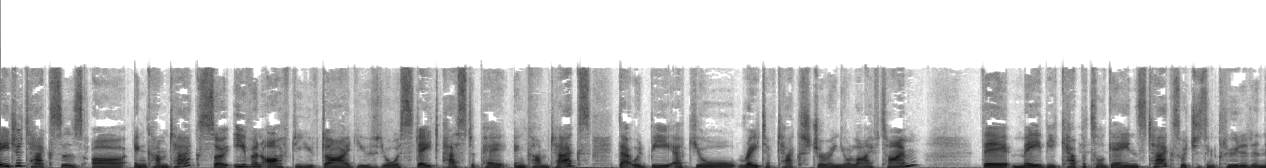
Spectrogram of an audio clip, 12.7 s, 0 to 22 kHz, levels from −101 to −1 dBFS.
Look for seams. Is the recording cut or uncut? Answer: cut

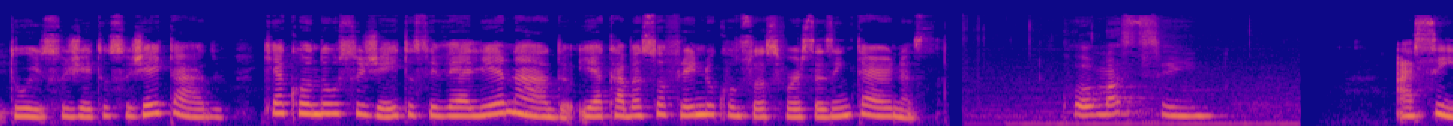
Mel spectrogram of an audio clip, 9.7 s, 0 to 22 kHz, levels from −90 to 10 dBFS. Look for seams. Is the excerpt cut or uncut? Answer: uncut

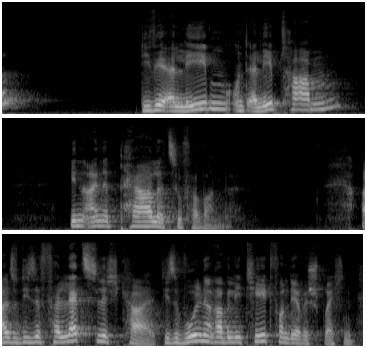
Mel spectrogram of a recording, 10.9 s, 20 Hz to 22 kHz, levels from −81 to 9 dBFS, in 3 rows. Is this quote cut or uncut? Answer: uncut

